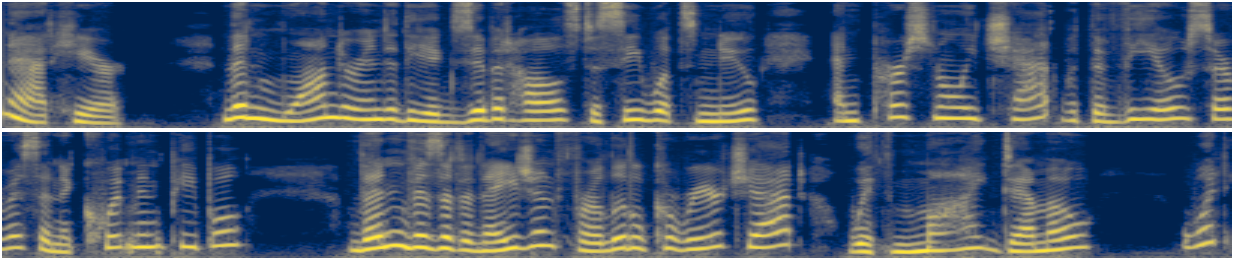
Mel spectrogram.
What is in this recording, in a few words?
voice over virtual promo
